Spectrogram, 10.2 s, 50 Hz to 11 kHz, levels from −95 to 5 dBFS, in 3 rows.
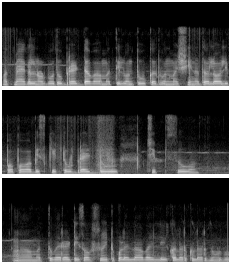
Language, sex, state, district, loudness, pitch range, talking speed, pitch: Kannada, female, Karnataka, Bidar, -19 LUFS, 210-220 Hz, 160 wpm, 215 Hz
